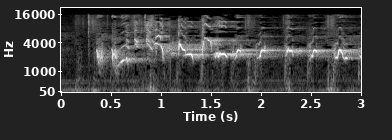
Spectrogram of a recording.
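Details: Greater green leafbird in rapid, varied song used to provoke rival leafbirds: a scratchy buzzy opening gives way to a sustained whistled line broken by quick repeated chips, about four per second.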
